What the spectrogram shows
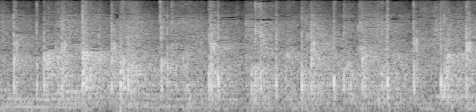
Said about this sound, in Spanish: Eso merece un aplauso para el Señor, a Dios sea la gloria.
